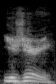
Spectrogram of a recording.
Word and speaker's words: Ujiri: I get where, how do you say his last name again? – Ujiri.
